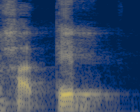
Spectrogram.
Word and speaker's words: Habib: Ada yang nulis Abi Abdurrahman Habib Asulami. Itu di harakatnya kitab itu ada yang nulis khubab. L yang benar. Oh nggih. Yang benar itu bacanya habib.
